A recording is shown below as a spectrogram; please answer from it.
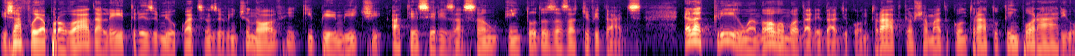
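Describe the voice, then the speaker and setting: An ordinary speaking voice at a fairly quick pace, with lively intonation and hardly any pauses, on a very clean recording with a silent background. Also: man, fairly low pitch for a man. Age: 60s. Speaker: labor lawyer. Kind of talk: interview. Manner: formal.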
